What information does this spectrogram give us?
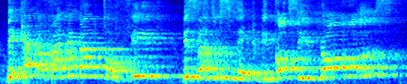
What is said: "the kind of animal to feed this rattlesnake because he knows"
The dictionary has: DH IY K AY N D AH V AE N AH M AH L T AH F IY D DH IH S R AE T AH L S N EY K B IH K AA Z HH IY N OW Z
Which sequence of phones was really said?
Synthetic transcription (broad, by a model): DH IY K AY N D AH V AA N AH M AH L T AH F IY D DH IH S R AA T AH S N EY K B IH K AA S HH IY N OW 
